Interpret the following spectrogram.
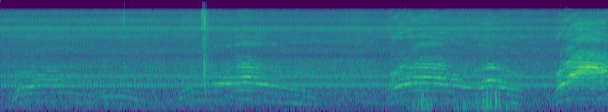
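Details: Domestic cats fighting and threatening each other: long wavering yowls arching up and down in pitch, then harsh noisy spitting bursts in the later half, ending on a loud rising wail; a steady low hum runs underneath.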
